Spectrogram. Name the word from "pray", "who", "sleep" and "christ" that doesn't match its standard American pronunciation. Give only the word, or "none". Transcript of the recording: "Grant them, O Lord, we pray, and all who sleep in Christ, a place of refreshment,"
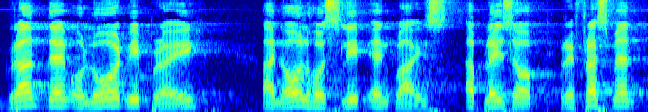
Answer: none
